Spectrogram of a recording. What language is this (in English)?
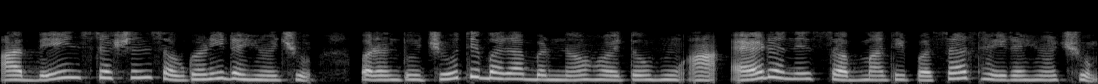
Gujarati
